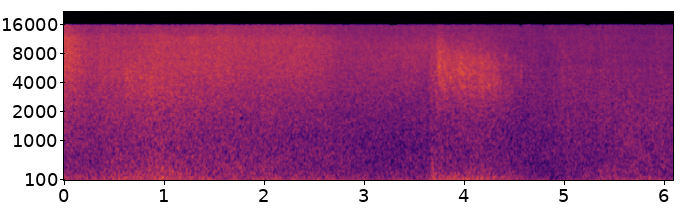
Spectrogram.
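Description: Water crashes and splashes heavily.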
